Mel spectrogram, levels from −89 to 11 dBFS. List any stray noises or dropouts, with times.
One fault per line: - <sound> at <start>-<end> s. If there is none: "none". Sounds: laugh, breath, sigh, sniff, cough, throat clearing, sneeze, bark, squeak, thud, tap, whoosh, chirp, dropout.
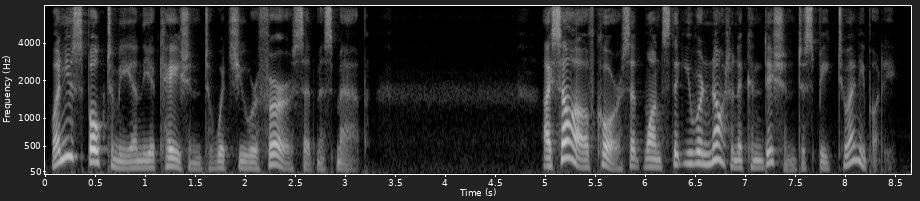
none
